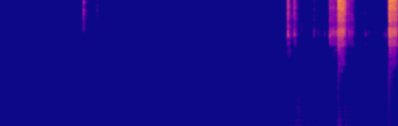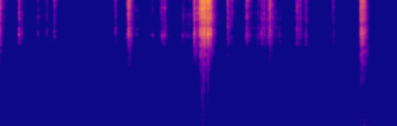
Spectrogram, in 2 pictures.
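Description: Small metal model parts clicking and clinking against a clear plastic compartment box as they are picked through with tweezers, starting about four seconds in: a string of sharp clicks, the loudest two in the middle and one more near the end.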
